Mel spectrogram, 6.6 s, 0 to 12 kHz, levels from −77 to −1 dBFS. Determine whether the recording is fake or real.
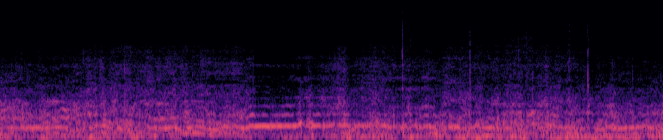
fake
